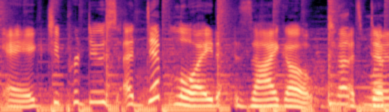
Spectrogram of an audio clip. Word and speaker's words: zygote: But zygote, it rhymes with goat.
